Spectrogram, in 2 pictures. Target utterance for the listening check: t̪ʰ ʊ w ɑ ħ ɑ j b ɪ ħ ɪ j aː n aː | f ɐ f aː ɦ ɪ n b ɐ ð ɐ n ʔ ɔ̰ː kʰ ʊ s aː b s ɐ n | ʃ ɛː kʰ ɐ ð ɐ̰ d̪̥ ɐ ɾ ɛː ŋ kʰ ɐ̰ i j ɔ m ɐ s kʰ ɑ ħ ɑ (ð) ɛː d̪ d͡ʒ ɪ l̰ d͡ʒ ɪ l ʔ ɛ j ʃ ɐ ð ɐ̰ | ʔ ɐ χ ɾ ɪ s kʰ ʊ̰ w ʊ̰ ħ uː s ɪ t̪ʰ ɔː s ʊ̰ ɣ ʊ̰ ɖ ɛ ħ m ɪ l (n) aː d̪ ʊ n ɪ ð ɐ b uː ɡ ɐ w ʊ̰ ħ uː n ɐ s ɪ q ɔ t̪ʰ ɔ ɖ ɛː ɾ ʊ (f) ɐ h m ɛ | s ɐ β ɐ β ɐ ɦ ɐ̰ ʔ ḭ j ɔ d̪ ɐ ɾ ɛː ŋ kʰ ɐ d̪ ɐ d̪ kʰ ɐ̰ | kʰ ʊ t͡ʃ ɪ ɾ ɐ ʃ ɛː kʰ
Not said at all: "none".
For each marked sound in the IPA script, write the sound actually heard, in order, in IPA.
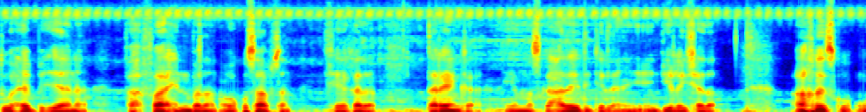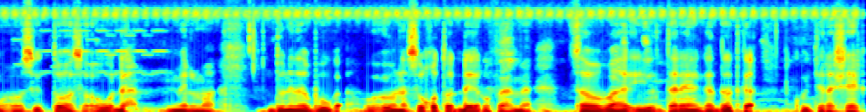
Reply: ð, m, f

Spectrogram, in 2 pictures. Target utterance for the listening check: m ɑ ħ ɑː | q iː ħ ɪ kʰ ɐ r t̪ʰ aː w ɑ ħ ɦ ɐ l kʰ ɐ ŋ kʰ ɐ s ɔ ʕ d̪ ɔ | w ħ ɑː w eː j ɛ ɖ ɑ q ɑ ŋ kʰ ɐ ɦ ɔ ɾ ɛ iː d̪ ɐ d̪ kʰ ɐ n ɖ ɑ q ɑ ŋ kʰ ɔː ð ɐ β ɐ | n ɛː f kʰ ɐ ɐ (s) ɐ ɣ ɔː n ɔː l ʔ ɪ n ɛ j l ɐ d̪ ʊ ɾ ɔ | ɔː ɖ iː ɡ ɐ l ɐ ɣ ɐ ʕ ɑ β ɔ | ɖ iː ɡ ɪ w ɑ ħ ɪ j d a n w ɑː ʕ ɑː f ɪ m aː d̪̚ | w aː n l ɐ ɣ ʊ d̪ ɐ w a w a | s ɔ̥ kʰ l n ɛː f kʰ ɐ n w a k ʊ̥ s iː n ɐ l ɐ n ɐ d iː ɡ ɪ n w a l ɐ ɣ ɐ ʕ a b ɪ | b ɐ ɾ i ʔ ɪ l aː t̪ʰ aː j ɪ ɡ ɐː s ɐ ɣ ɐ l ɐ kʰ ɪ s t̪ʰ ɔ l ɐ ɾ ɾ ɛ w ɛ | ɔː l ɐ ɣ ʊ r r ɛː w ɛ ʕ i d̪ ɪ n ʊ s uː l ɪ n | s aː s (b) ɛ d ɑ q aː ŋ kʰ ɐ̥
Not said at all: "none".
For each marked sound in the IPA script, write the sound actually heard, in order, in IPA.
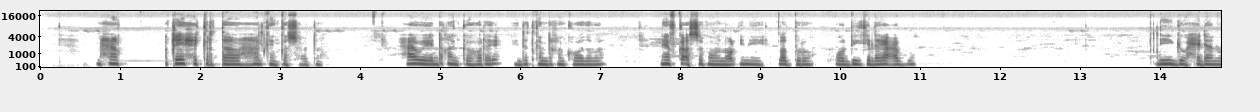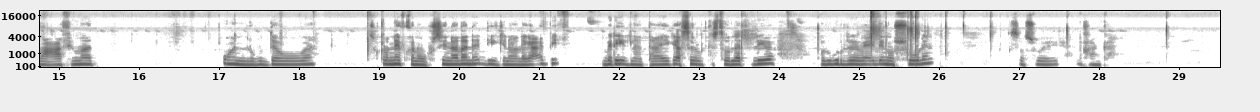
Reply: s, w

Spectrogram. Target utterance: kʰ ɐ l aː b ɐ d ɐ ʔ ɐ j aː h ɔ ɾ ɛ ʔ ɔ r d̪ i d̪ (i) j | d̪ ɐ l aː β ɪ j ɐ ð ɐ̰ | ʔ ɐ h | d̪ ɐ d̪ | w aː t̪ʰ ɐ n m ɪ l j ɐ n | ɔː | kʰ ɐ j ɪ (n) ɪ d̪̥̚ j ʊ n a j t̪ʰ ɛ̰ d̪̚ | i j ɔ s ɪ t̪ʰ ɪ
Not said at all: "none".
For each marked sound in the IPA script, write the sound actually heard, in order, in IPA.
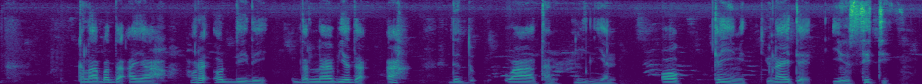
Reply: ɛ, m

